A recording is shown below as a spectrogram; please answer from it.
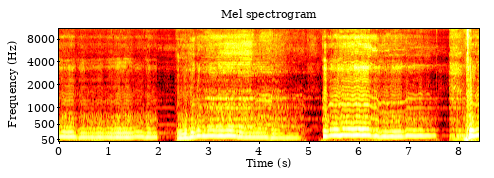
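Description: Low male voice humming a slow a cappella melody, in three held phrases of two to three seconds broken by short pauses.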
